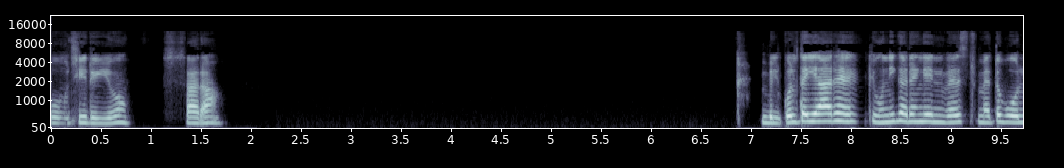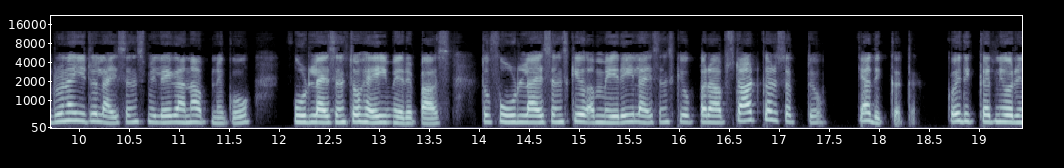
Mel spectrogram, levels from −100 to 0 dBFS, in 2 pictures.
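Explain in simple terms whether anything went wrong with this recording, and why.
Nothing went wrong in this speech recording, because no technical fault can be heard anywhere in it. At no point is the sound disturbed by a problem in how it was recorded, stored or played back.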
